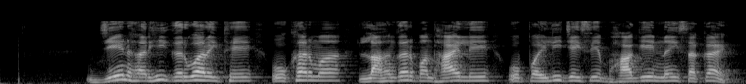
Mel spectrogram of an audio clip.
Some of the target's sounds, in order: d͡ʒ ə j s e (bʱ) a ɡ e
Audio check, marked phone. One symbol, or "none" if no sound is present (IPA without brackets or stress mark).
bʱ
